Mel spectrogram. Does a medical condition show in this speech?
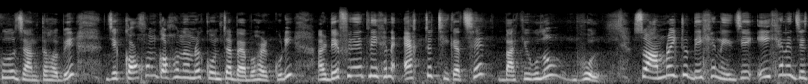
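No.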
